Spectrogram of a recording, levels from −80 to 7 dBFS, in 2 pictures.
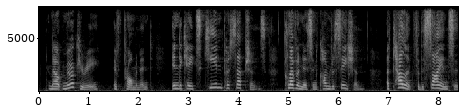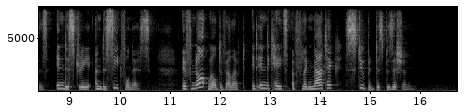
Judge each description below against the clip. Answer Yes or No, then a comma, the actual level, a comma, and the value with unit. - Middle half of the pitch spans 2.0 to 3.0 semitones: No, wide, 5.5 semitones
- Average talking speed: No, slow, 100 wpm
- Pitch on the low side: No, high, 230 Hz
